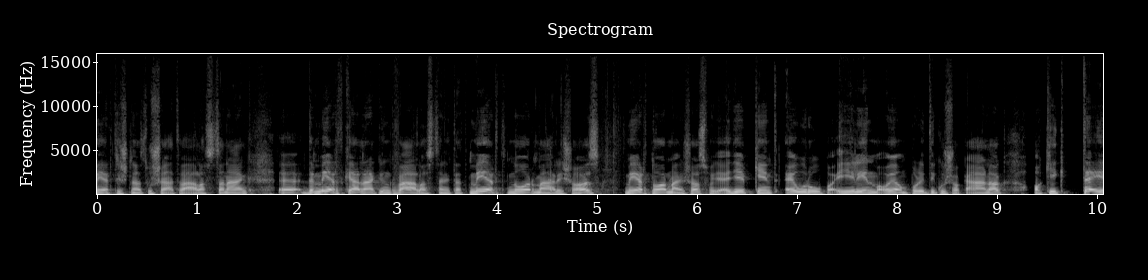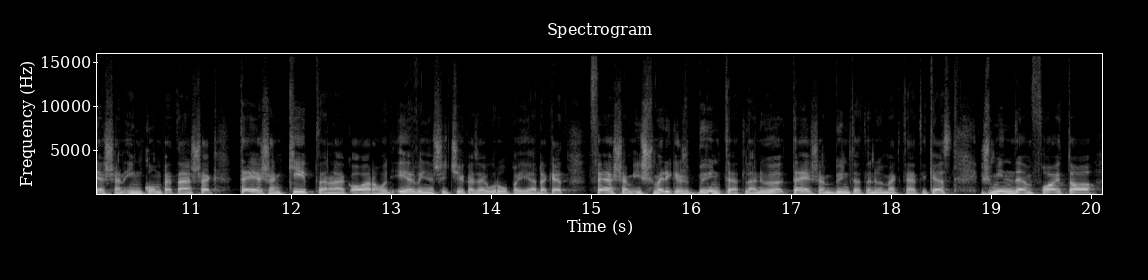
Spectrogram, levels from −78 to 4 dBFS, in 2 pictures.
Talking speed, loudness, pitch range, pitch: 145 wpm, -25 LUFS, 125-155 Hz, 140 Hz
